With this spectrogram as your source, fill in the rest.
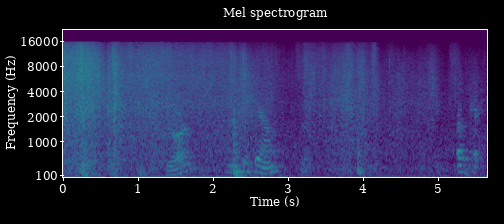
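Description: Plastic sheeting rustles and crinkles as a framed panel is moved.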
